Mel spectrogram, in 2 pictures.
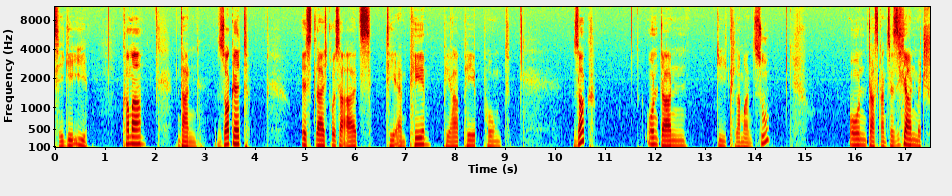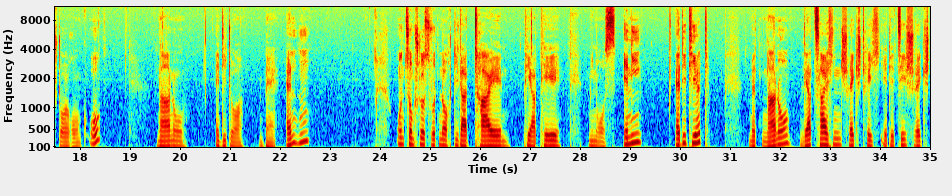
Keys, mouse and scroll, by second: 14.2 ctrl+o, 16.8 Return, 17.8 ctrl+x, 22.2 click, 29.3-35.0 typing.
